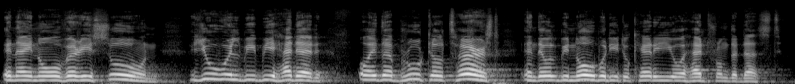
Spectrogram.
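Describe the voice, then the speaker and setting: A man's voice: high voice, moderate pace, a little mellow, lightly acted. A man voicing a dying loyal warrior, faint and sorrowful. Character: dying young male warrior, loyal brother.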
